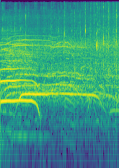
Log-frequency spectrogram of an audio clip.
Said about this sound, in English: Give yourselves a round of applause for being incredible.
